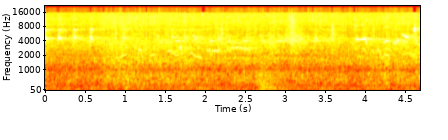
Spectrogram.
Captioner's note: water rushing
